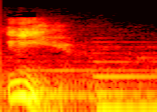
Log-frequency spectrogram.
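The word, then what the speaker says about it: い: It's the equivalent to the vowel I in English, but it's pronounced E. Not like the letter E, it's E. E. Anyway, it's a short vowel.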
